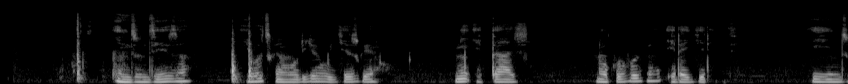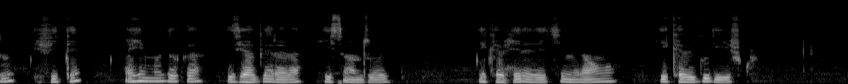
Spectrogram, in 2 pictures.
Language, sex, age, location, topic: Kinyarwanda, male, 18-24, Kigali, finance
